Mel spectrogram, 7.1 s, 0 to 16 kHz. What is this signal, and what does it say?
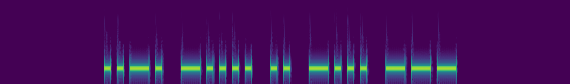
Morse code, heard as a keyed tone, about 15 wpm, 700 Hz. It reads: F6IBO
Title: DXCC-100 Call Signs - 5 Characters - Repeated 2x - 15wpm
